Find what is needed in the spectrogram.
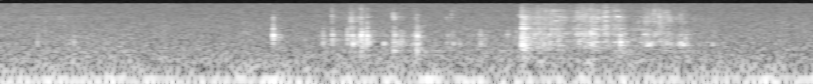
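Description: Small plastic clicks and rustling as a cosmetic gel tube and its packaging are handled and opened: a few scattered clicks, then a denser run of clicking and rustle about two and a half seconds in.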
